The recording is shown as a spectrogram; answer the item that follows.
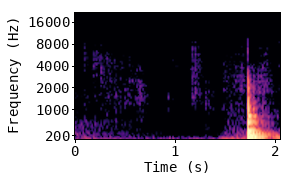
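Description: Faint rustling and small knocks of handling as a man reaches down with a guitar on his lap to pick up a dropped sheet of paper. Near the end a man says "okay".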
